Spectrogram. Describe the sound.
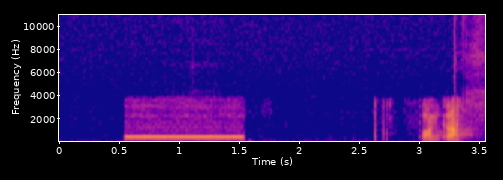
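Telephone ringing tone heard by the caller during a prank call: one steady mid-pitched tone lasting about a second, then silence, a click, and a voice answering.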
